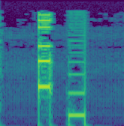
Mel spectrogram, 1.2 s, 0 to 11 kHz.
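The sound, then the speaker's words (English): Three short electronic blips from the 1980s video game Breakout, played by an AI: a higher buzzy tone, then a lower, slightly longer one, then another higher tone, each crisp and evenly loud against silence. “This is the sound of Breakout, a 1980s computer game.”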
